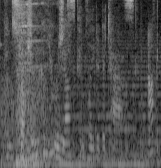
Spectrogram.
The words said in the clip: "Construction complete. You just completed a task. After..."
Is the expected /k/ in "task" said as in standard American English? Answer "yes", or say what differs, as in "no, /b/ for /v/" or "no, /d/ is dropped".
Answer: yes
